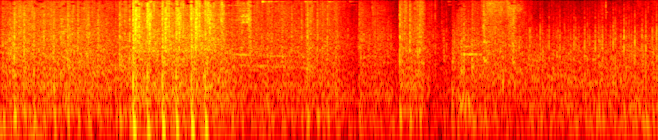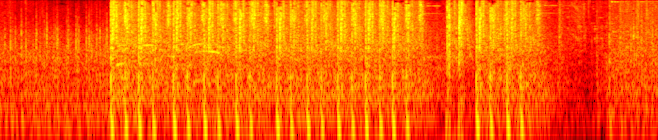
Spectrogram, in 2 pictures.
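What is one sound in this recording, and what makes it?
A rifle fires rapid bursts of shots that crack loudly.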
